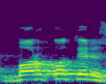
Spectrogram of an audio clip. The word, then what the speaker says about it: বারাকাত: বরকতের যত দরজা আছে সব খুলে দিতাম। বরকত শব্দটা আমরা তো বাংলায় ব্যবহার করি।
